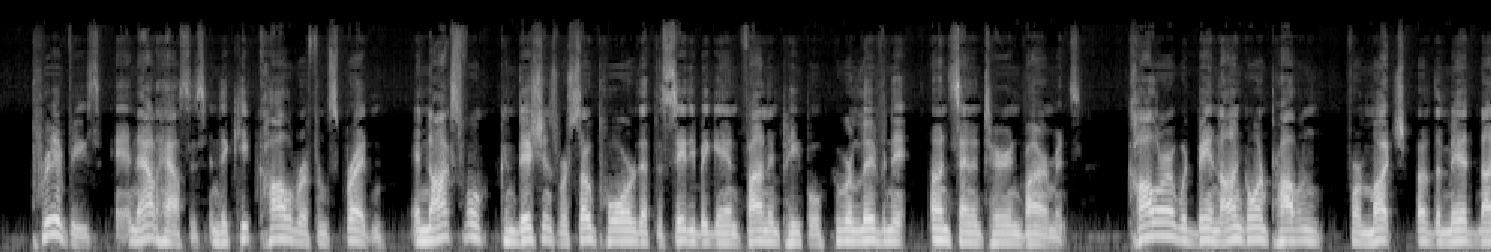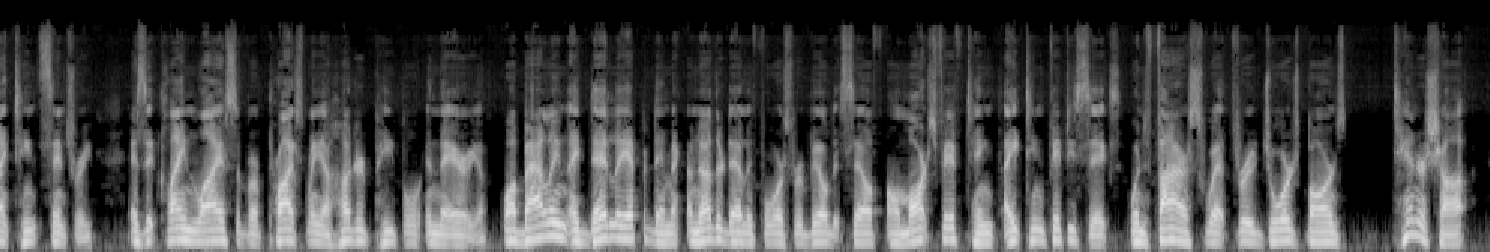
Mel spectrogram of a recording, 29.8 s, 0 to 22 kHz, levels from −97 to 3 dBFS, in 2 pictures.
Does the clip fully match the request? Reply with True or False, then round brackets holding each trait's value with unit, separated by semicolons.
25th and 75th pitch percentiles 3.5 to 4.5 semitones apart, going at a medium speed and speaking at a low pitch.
True (4.0 semitones; 155 wpm; 125 Hz)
